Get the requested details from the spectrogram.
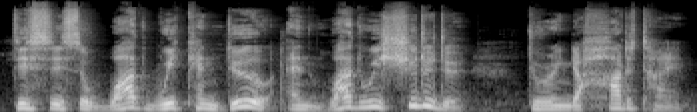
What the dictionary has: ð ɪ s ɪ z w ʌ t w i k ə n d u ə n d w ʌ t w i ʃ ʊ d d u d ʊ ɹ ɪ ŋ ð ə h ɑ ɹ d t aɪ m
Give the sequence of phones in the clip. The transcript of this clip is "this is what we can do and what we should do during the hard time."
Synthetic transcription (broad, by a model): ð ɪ s ɪ z w ʌ t w i k ə n d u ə n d w ʌ t w i ʃ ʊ d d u d ʊ ɹ ɪ ŋ ð ə h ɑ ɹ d t aɪ m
